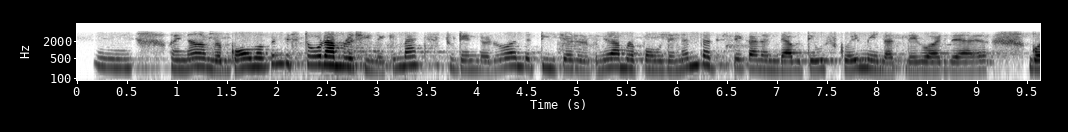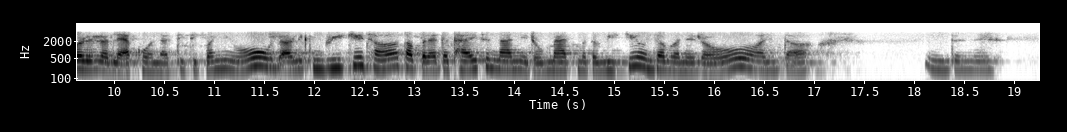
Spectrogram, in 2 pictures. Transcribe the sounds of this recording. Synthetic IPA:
ɦojnʌɦamroɡawmapʌnit̪est̪oɾamrot͡sʰʌjnʌkimat̪sʈuɖeɳʈɦʌɾuʌnit̪ʌʈit͡sʌɾɦʌɾupʌniɾamropaw̃d̪ʌjnʌnit̪ʌt̪esekanʌnleʌbʌt̪jeuskojmenʌt̪leɡʌɾa | ɡʌɾeɾʌljakoɦolat̪et̪ipʌniɦot̪ːlikbiket͡sʰʌt̪ʌpaĩlajt̪ʌt̪ʰajt͡sʰʌnaniʌɾomat̪mat̪ʌbikeɦunt͡sʰʌbʱʌneɾʌɦoʌnit̪ʌ | nit̪ʌni

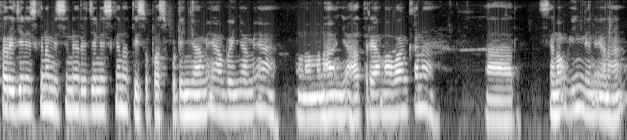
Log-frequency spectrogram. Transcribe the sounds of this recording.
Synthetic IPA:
kaɾid͡ʒiniskanamisinəɾid͡ʒiniskanat̪isɔpaspɔʈiɲɲamɛʔabəjɲamɛʔa | ɔnamanaɦãiɲaʔɦat̪ɾɛjaʔmabaŋkanaː | ɾ | sɛnɔʔɡiɲmɛnɛʔanaɦaʔ

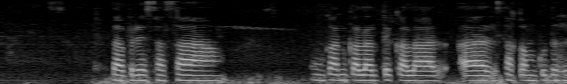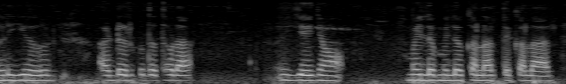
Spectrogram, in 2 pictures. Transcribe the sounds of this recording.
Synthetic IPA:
t̪apɔɾɛsasaŋ | ɔŋkankalaɾt̪ɛkalaɾaɾsakamkud̪ɔɦəɽijəɽaɾɖəɾkud̪ɔt̪ʰɔɽa | d͡ʒəd͡ʒɔ̃ | məjləmələkalaɾt̪ɛkalaɾ

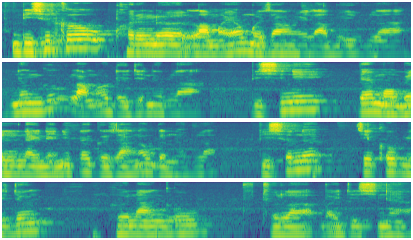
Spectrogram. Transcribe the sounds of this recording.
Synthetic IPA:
bisɯɾkʰɯwpʰəɾɯŋnɯlamajawmɯzamajlabɯjblanɯŋɡɯwlamawdɯjdenɯbla | bisini | bemɔbalnajnajnipʰɾajɡɯzanawɡɯnɯbla | b̥isɯɾnɯ | t͡ʃekʰɯwbidɯŋ | hɯnaŋɡɯw | tʰɯlaba̰jdɯsina

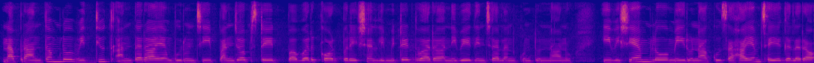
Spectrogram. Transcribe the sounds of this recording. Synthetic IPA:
naːpɾaːnt̪ɐmlo̞ːʋid̪jut̪ɐnt̪ɐɾaːjɐmɡuɾiɲt͡ʃipɐɲd͡ʒaːpsʈeːʈ̚pɐʋɐɾkaːɾpoɾeːʂɐnlimiʈeɖd̪ʋaːɾaːniʋeːd̪iɲt͡ʃaːlɐnukuɳʈunːaːnu | iːʋiʂɐjɐmlo̞ːmiːɾunaːkusɐɦaːjɐmt͡ʃɛːjɐɡɐlɐɾaː

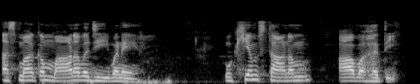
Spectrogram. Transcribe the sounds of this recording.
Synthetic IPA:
ɐsmaːkɐmːaːnɐʋɐd͡ʒiːʋɐneː | mukʰjɐmst̪ʰaːnɐm | aːʋɐɦɐt̪i

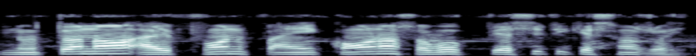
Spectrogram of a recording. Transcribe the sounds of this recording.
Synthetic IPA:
nut̪ɔnɔajpʰonpaĩkɔɽ̃ɔsɔbupesipʰikesɔnɾɔɦit̪

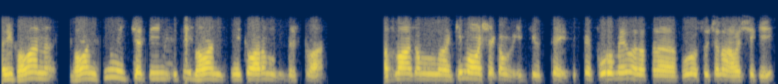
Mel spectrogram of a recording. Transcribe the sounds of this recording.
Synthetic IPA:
sɐɾibʱɐʋanbʱɐʋɐnkimitːt͡ʃʰɐt̪iːt̪ibʱɐʋɐneːkɐʋaːɾɐmd̪ɾɪʂʈʋɐ | ɐsmaːkɐmkimɐʋɐʃjɐkɐmit̪iut̪ːeːit̪it̪ːepuːɾɐmeːʋɐt̪ɐt̪ɾɐpuːɾʋɐsuːt͡ʃɐnaːʋɐʃjɐki

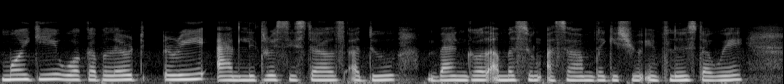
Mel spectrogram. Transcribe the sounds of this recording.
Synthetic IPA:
mojɡiwɐɾkɐbleɾ | ɾiɛnliteɾɐsistalsɐ̰dubɛŋɡɐlɐ̰mɐsuŋɐsamdɐɡisuʔinpʰluenstɐwe

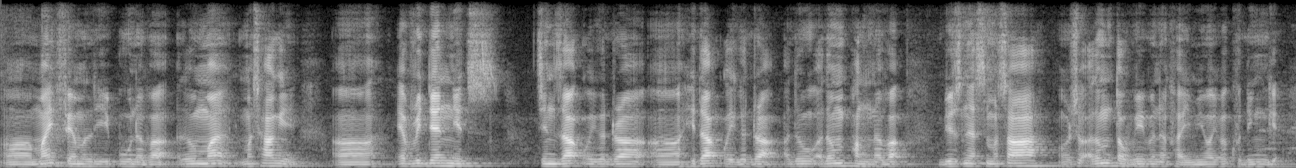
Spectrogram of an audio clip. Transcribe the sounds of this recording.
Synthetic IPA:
majpʰemilipunɐbɐɐ̰dumamɐsaɡi | ebɾidenits | t͡ʃind͡ʒak̚ojɡɐdɾaɦidak̚ojɡɐdɾaɐduɐ̰dumpʰɐŋnɐbɐ | biznesmɐsaoɾsuɐ̰dumtɐwbibɐnɐpʰajmiojbɐkʰudiŋɡe

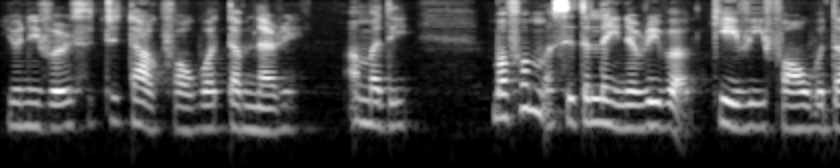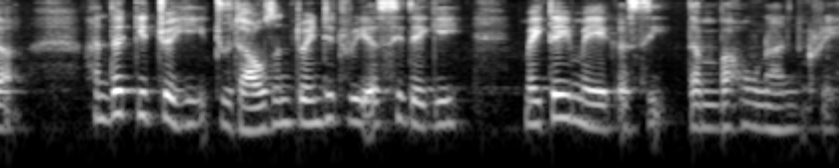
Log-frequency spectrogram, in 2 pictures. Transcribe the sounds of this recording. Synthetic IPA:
junibʱɐɾsititʰak̚pʰawbɐtɐmnɐɾe | ɐ̰mɐdi | mɐpʰɐmɐsidɐlɐjnɐɾibɐ̰kebʱipʰawbɐdɐhɐndɐkːit͡ʃɐɦitutʰawzɐntwentit̪ʰɾiɐsidɐɡi | mɐjtɐjmɐjekɐsḭtɐmbɐɦɐwnaɦɐnkʰɾe

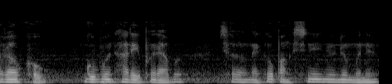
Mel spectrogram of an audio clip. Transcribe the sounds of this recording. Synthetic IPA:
ɾawkʰɯw | ɡubunɦaɾepʰɯɾabɯ | sɯlɯŋnajkʰawpaŋsininunɯmɯnɯ

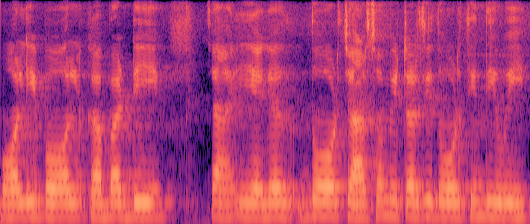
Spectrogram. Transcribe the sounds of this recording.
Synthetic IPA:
bɔːliːbɔːlkəbəɖiː | t͡ʃaːiɦɛked̪oːɽt͡ʃaːɾsɔːmiːʈəɾd͡ʒiːd̪oːɽt̪ʰɪ̃nd̪iːɦʊiː

